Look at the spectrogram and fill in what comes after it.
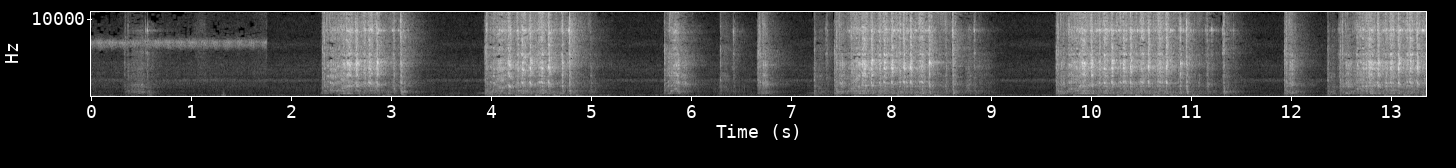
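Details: Honda Dream motorcycle whose starter clattered and would not engage, after repairing the starter: several short starter bursts each catching cleanly into a brief run, no slipping or clacking; electric start now engages properly.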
